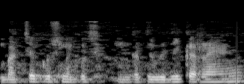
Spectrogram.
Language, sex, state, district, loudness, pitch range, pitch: Hindi, male, Bihar, Purnia, -17 LUFS, 115-125 Hz, 120 Hz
